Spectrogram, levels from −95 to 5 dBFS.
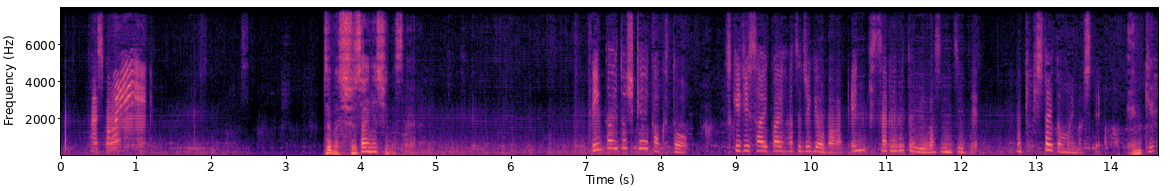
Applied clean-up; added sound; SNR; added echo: neural separator model SepFormer DNS4.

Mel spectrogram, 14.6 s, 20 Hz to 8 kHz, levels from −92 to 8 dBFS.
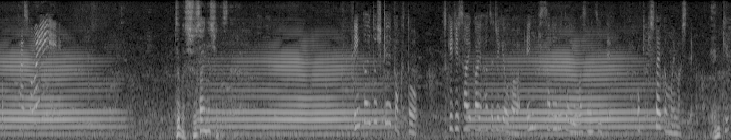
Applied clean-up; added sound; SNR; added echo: none; Wind instrument, woodwind instrument; -2 dB; none.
